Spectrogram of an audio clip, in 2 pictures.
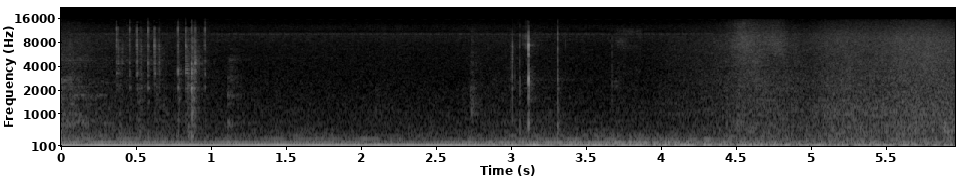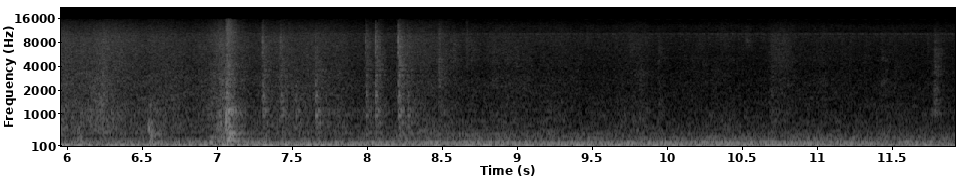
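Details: No animal voice is heard, only a steady low mechanical hum with clicks, rustles and handling noises like a camera or equipment being moved.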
